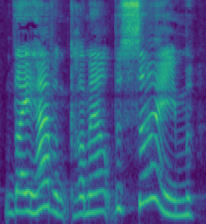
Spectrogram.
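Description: A dozy male street cat with a slow, heavy drawl, put on by a woman reading a children's story. The voice sits a little high and rises and falls widely. It sounds a touch distant, with soft music underneath. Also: animated. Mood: drowsy. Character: sleepy lazy male street cat, gentle.

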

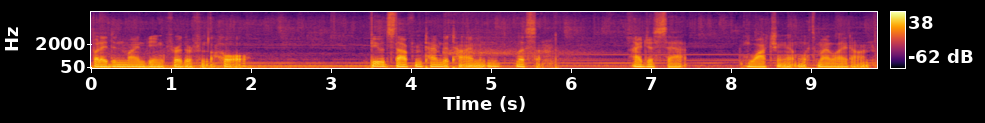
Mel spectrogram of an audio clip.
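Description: A man playing an uneasy cave explorer, recounting his expedition in measured first-person horror narration. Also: deep voice, creaky, mellow. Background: music.

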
